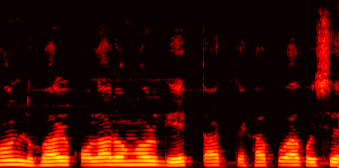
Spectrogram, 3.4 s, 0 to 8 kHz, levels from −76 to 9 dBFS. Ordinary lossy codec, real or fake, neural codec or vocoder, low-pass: none; real; none; none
